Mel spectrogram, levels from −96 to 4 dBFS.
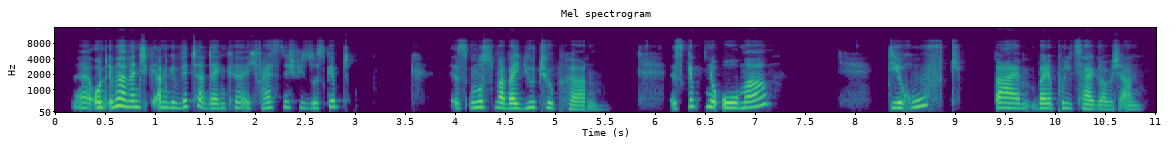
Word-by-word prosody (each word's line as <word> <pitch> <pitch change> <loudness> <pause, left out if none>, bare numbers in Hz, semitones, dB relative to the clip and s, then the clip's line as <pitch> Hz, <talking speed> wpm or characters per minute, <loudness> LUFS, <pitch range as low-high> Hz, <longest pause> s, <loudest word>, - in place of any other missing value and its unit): Äh, 220 - -3
und 235 0 +4
immer, 300 -2 +7
wenn 260 -1 +3
ich - - -2
g - - -6
an 235 - +1
Gewitter 260 +3 -1
denke, 205 +3 -2
ich 220 - -7
weiß 230 +3 -4
nicht, 240 -2 -7
wieso 215 -1 -6
es 220 - -8
gibt, 260 0 -3 1.0
es 470 - -8
musst 245 +1 0
mal 225 -2 +5
bei 210 0 +6
Youtube 220 0 -3
hören. 160 -2 -5 0.6
Es - - -7
gibt 285 0 -3
'ne 255 - +5
Oma 235 - +4 1.2
die 225 0 +3
ruft 290 - -3 0.3
beim 215 -2 +2
bei 210 -1 +4
der 205 - +2
Polizei, 200 -3 -3
glaube 170 -2 -5
ich, - - -5
an. 165 0 -8
225 Hz, 185 wpm, -23 LUFS, 205-255 Hz, 1.2 s, immer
